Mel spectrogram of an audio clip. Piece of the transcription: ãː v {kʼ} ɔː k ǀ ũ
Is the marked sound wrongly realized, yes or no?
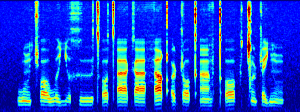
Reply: no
